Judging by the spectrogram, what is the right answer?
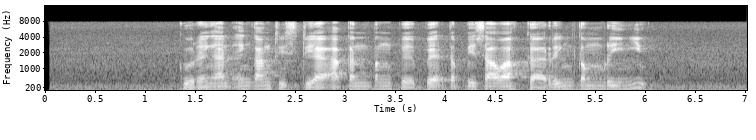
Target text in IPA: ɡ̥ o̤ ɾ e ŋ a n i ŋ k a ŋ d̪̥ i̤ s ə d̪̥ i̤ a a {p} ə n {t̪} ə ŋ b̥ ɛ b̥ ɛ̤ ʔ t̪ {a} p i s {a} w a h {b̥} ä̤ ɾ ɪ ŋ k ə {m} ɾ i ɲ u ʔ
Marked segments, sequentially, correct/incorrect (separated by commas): incorrect, correct, incorrect, correct, incorrect, correct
